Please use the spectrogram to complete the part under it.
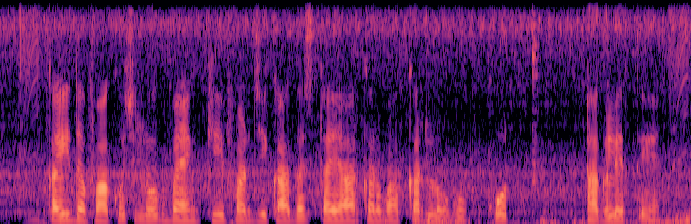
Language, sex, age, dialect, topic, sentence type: Hindi, female, 18-24, Awadhi Bundeli, banking, statement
